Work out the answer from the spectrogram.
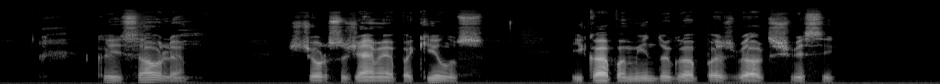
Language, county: Lithuanian, Vilnius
